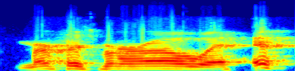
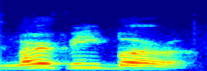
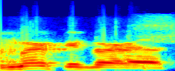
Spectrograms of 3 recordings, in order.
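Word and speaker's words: Murfreesboro: Tennessee uh I I can't say it correctly probably M Mur murbo is that that's there we go Eddie Murphy is Murphy burrow oh there we go Murphy burrow so uh apparently I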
